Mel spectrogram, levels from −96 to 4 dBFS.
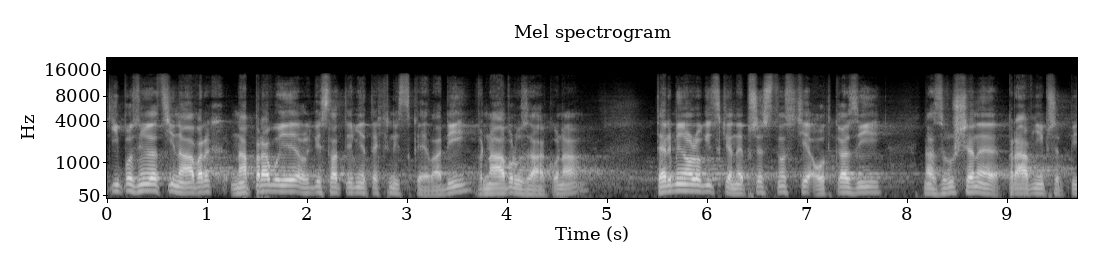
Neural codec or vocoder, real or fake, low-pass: autoencoder, 48 kHz, 128 numbers a frame, DAC-VAE, trained on Japanese speech; fake; 14.4 kHz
